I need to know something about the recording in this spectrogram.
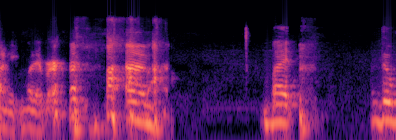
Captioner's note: laughs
